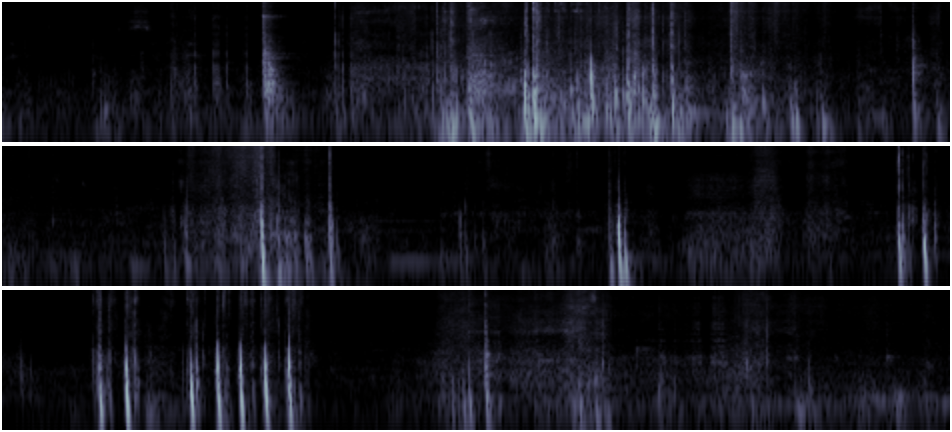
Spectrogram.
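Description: Rustling and bumping of a handheld phone being carried around a room, with footsteps and a quick run of about seven sharp knocks about fifteen seconds in.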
